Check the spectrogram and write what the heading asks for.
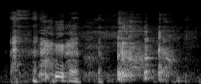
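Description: A man coughing and laughing in several short, breathy bursts.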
